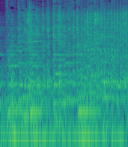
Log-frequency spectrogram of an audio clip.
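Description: A sewing machine clattering fast and evenly, under background music with a bass line.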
